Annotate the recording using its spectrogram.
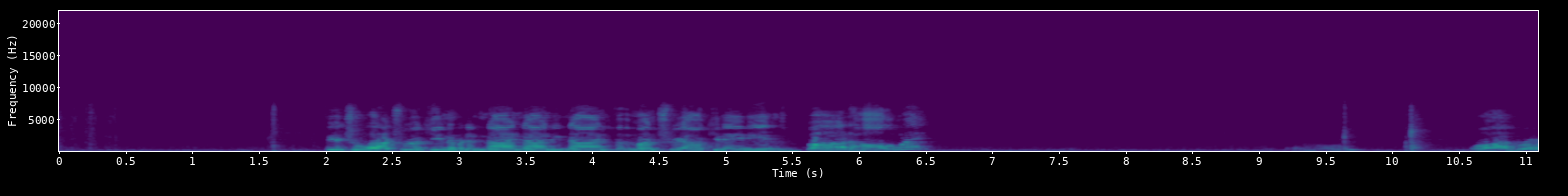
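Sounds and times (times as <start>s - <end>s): trading cards snapping: 0.0s - 0.7s, 9.7s - 10.6s
man talking: 2.0s - 6.6s, 10.6s - 11.0s.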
